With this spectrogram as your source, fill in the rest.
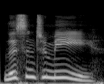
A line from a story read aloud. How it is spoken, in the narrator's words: he cried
